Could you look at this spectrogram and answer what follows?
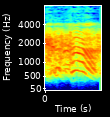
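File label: trick, Czech, mood med; War Thunder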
